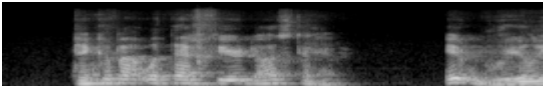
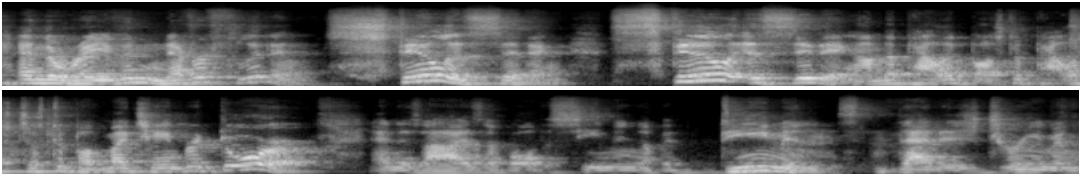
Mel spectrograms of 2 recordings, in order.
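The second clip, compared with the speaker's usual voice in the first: dramatic poem reading; 4 dB louder than usual. Acted. Teacher reading Poe to the class, declaiming. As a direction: read the lines like a stage poet.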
